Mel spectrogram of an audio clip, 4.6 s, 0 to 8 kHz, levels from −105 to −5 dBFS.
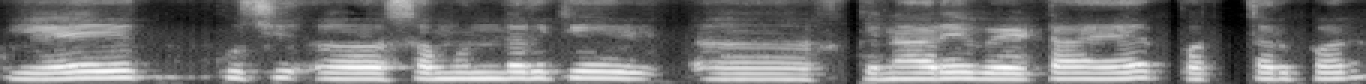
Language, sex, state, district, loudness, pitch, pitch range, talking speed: Hindi, male, Haryana, Jhajjar, -15 LUFS, 210 Hz, 205-230 Hz, 160 wpm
